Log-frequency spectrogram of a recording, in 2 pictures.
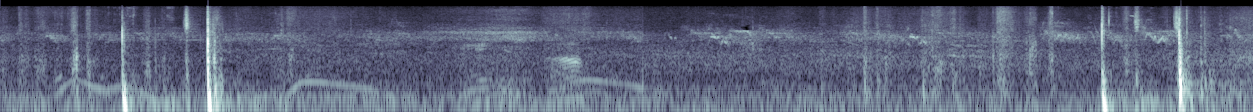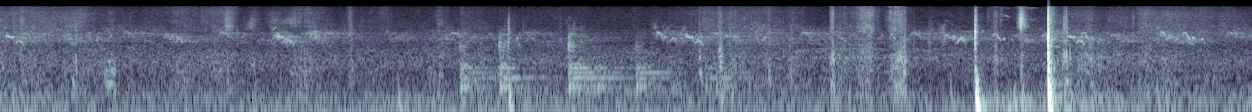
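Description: A goalkeeper's gloves smack against the ball.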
